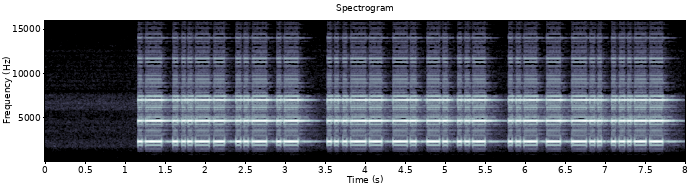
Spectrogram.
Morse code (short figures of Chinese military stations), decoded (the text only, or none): 1321 3992 2083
